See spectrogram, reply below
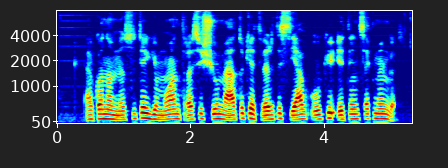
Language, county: Lithuanian, Šiauliai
